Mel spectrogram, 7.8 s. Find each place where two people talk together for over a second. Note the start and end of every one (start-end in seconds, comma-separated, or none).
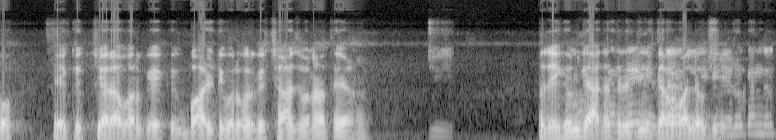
5.8-7.2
